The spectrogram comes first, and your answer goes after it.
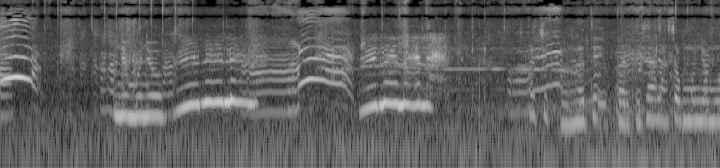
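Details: Monkey screaming because it does not want to be left alone: a run of drawn-out, wailing cries that rise and fall in pitch, several in a row over about seven seconds, with a faint steady high tone behind them.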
